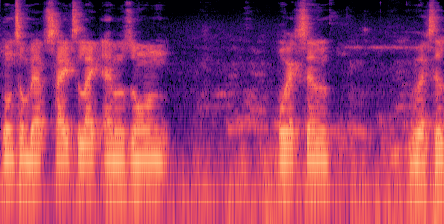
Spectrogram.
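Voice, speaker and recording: Noticeable background noise sits under this recording. A man at medium pitch talks at a very slow pace. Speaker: IELTS test candidate. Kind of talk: exam interview answers.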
